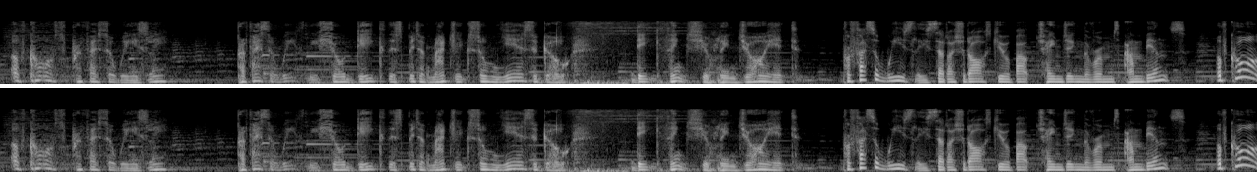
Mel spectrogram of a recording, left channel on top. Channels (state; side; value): identical; both; correlation 1.00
